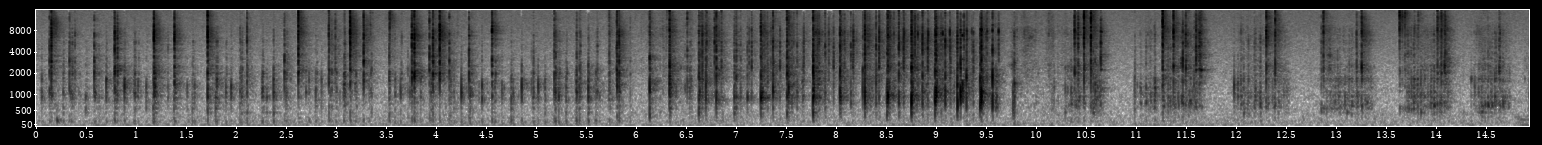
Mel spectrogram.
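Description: Long nails tap and scratch a small, hollow black plastic TV remote with rubber buttons. Quick, dry, clicky taps mix with bright crackling scratches in a dense stream that turns into separate short bursts with brief pauses near the end.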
